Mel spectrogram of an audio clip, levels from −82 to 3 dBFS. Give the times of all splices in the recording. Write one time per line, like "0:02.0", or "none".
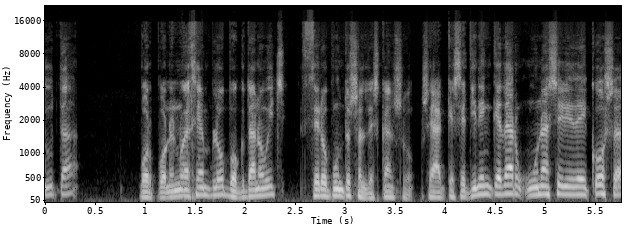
none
